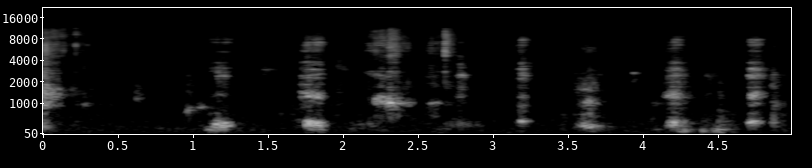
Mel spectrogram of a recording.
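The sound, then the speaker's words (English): Someone bites into and chews a crumbly Double Stuf sandwich cookie, producing many quiet, crisp crunching bursts in a steady chewing rhythm. “I'm just going to take a bite.”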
